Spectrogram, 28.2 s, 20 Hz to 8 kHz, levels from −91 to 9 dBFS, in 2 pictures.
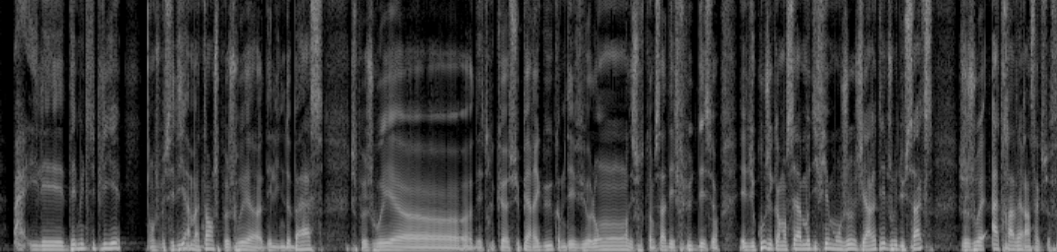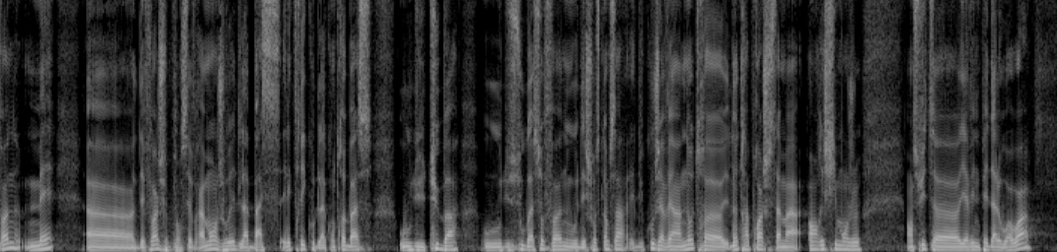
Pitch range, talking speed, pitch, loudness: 95-130 Hz, 230 wpm, 110 Hz, -26 LUFS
